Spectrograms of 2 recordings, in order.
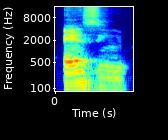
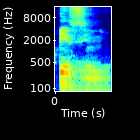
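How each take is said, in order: First: The first vowel is open. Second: The first vowel is closed. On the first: The speaker calls it right. "a gente fala pezinho ... com essa vogal aberta" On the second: The speaker calls it wrong. "a gente não fala pezinho"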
